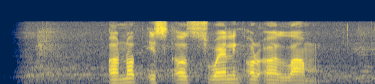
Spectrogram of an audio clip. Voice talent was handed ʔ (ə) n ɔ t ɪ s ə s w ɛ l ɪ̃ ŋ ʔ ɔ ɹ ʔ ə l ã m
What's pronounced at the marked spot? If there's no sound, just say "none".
ə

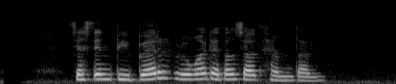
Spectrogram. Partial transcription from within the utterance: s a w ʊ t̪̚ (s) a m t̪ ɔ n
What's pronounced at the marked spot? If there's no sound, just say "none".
h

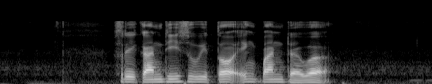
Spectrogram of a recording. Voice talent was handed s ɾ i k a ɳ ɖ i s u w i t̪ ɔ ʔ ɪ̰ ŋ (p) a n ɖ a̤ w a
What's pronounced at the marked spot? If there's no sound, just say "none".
p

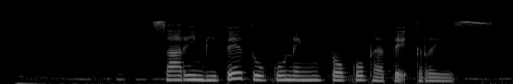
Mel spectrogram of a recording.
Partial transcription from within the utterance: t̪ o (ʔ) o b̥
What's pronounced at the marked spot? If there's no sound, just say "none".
k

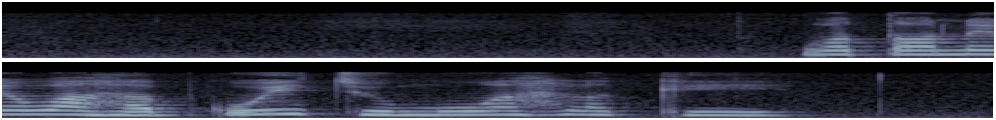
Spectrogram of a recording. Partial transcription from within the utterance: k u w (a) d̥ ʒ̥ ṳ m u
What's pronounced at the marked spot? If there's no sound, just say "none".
i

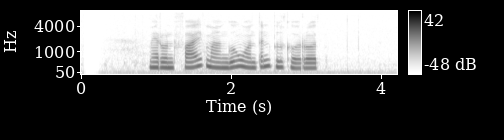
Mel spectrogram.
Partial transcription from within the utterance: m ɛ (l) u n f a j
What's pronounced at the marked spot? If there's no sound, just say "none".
ɾ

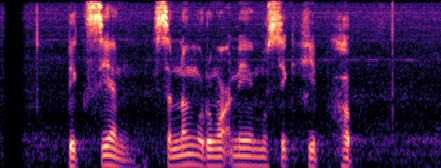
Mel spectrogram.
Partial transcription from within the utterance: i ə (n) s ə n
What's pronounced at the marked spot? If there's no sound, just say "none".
n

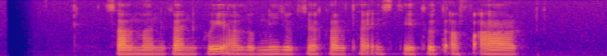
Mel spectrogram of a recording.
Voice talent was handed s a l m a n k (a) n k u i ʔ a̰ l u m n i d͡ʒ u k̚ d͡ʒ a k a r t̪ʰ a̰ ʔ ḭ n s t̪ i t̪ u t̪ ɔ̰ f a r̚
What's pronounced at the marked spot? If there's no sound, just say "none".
a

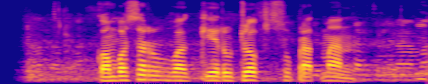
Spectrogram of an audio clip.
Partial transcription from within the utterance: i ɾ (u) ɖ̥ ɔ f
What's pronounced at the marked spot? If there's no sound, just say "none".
u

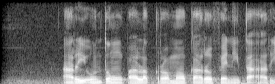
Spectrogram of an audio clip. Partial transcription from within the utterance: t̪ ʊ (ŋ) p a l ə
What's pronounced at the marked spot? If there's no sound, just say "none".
ŋ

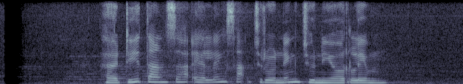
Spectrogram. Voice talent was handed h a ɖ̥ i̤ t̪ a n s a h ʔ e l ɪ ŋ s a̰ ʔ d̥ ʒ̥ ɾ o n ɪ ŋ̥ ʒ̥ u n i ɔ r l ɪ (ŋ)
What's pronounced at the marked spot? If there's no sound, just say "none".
m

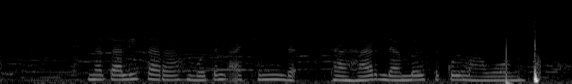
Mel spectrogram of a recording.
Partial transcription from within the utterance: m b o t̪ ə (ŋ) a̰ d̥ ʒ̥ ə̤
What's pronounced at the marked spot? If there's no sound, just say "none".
n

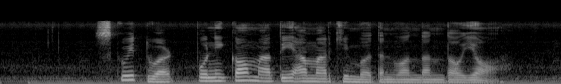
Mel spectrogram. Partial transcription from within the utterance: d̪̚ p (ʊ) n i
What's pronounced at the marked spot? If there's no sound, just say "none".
u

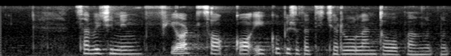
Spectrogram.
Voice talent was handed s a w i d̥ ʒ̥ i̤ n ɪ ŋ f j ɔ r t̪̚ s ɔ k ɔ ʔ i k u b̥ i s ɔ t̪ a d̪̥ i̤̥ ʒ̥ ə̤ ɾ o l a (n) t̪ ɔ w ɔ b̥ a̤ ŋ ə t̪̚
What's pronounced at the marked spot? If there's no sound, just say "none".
n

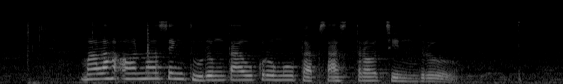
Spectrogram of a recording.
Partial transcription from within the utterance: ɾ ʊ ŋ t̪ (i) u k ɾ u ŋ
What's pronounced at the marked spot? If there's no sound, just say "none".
a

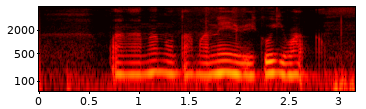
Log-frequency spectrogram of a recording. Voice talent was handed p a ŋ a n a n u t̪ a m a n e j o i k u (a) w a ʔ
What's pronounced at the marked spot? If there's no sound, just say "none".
i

